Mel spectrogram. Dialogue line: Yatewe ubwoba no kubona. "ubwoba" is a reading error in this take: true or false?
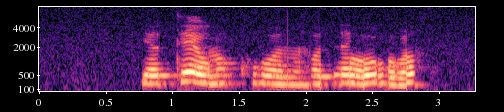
true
